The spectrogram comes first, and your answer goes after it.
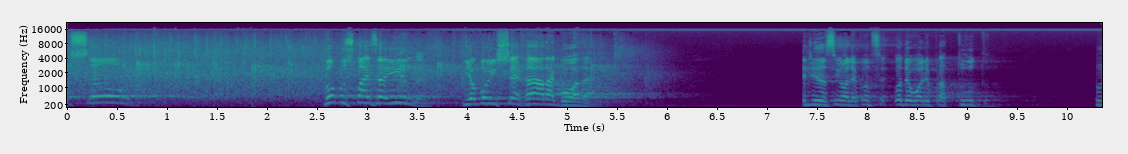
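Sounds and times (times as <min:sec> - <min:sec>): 
audience applauding: 0:00.0 - 0:06.1
speech: 0:02.6 - 0:05.4, 0:07.4 - 0:09.4.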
